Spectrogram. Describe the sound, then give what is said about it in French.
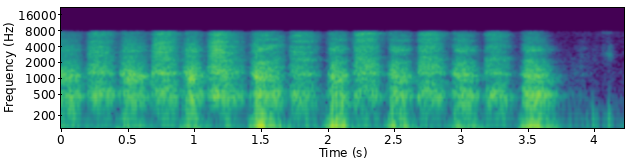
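Quick, shallow breaths repeat in a steady rapid rhythm as a breathing demonstration, about a dozen short airy huffs, with no talking, then fade out. “Et de faire ça, tu vas rapidement te retrouver essoufflé, un peu ralenti, un peu vaseux, un peu mou, tu vois.”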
